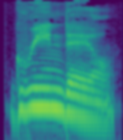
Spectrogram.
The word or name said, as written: greendale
